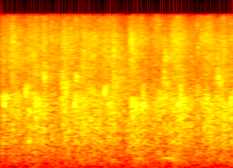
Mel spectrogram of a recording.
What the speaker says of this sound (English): Just a round of applause for our guests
